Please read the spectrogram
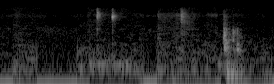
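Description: Near silence with a few faint, short clicks, a cluster about a second in and another near the end.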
